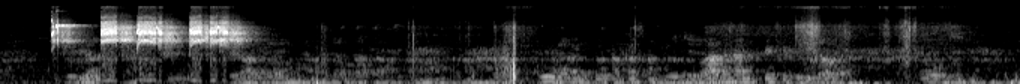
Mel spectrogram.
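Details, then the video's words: Black francolin, known locally as kala teetar, calling in a burst of about four harsh, grating, high notes over two seconds, then a man talking quietly with faint background noise. "Black Francolin kala Teetar ki Awaaz"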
